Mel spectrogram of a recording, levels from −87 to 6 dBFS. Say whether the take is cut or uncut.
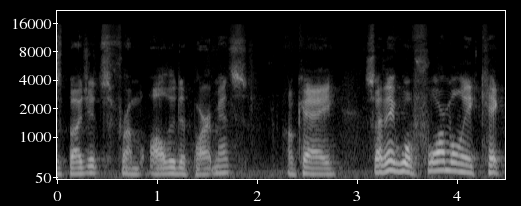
cut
